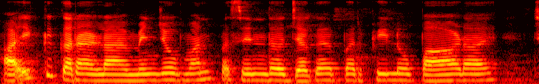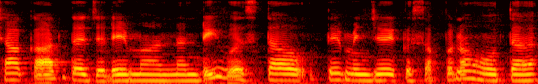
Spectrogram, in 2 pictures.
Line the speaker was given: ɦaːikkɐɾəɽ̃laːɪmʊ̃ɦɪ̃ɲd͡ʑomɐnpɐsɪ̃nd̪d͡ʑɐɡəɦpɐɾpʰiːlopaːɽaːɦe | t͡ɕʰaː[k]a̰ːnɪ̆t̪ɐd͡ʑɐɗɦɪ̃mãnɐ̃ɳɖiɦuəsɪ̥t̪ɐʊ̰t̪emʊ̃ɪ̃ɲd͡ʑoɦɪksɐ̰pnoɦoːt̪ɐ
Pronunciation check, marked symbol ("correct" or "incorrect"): correct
